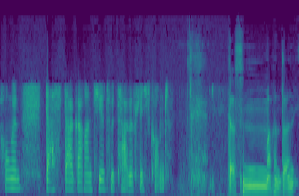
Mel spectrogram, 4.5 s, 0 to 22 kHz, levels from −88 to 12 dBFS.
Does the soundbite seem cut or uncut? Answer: cut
